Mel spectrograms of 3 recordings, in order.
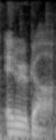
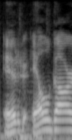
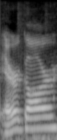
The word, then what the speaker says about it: Vairina Erger: In Japanese, it's Eruga, which is much easier. Elgar is how we pronounced it before this, but Ergar, I guess, is how we'll go with it for English.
